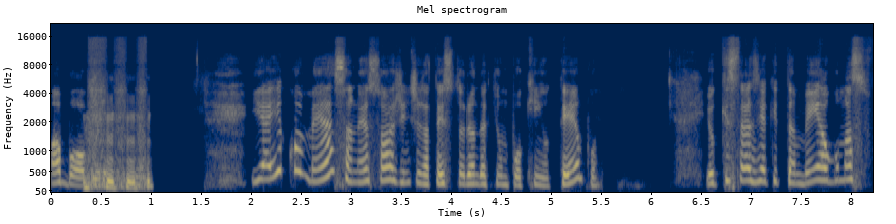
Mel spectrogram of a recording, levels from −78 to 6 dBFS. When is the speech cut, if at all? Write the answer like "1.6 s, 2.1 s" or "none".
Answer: 1.1 s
